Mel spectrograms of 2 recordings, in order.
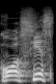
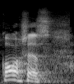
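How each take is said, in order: First: It has an extra 'ee' syllable after 'sh'. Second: It has no extra syllable after 'sh'. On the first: The speaker calls it wrong. "बहुत लोग इसे कॉशियस पढ़ते हैं जो कि क्या गलत उच्चारण है" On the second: The speaker calls it right. "कॉशस कॉशस"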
